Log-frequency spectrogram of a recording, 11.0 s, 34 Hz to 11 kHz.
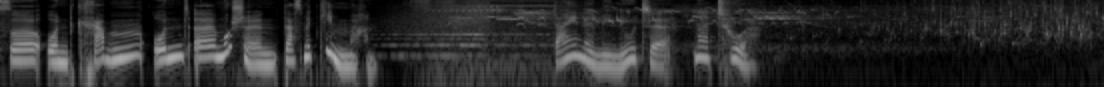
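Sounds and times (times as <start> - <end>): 
speech: 0.0 - 3.9, 5.5 - 7.6
small mountain stream burbling near its spring: 6.9 - 11.0.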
